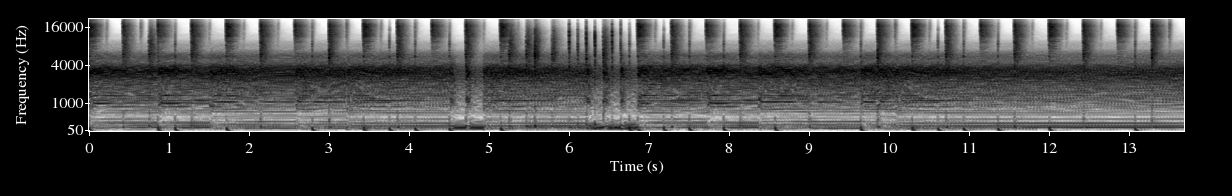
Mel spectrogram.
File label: drive fuzz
